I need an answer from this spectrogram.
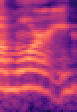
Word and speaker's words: Amorey: So how do you pronounce your name? Is it Amory? Amorey? How do it's you Amori.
